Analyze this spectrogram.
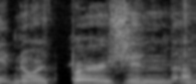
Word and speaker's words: Bergen: North Bergen? I'm like, no. We Like were Ron colonized by the Dutch, Burgundy. not the French. Not the French. The Dutch took over here. So everything is a hard G.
